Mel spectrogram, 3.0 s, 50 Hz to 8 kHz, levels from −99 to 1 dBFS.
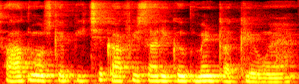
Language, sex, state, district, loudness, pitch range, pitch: Hindi, male, Delhi, New Delhi, -15 LUFS, 160-175 Hz, 170 Hz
